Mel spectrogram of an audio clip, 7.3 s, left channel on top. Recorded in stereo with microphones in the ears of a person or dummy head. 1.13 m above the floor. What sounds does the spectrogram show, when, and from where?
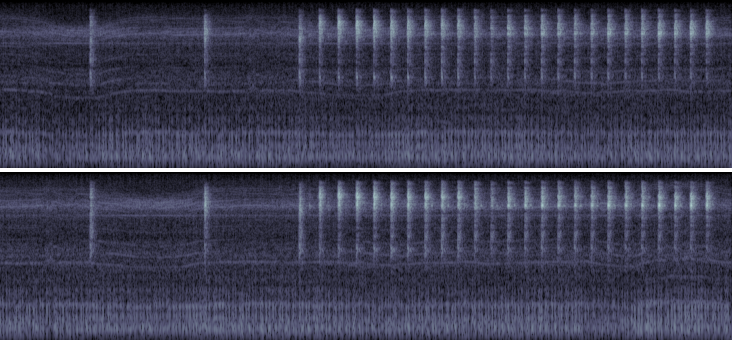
0.9 s scissors: 10° left (ahead or behind), 2 m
